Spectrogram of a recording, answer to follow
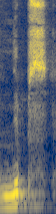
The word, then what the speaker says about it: SNPs: single php's dna differences single nucleotides polymorphism snps pronounced as nips have been identified in humans their number may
